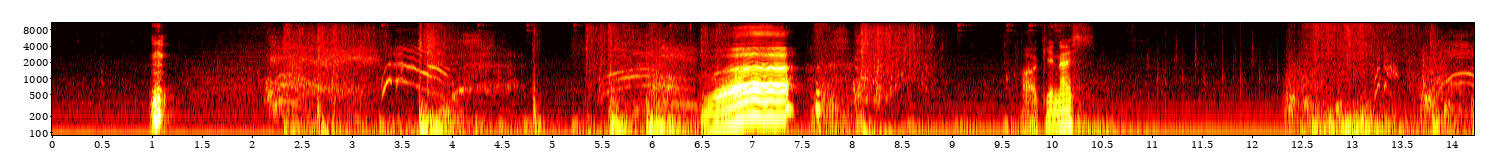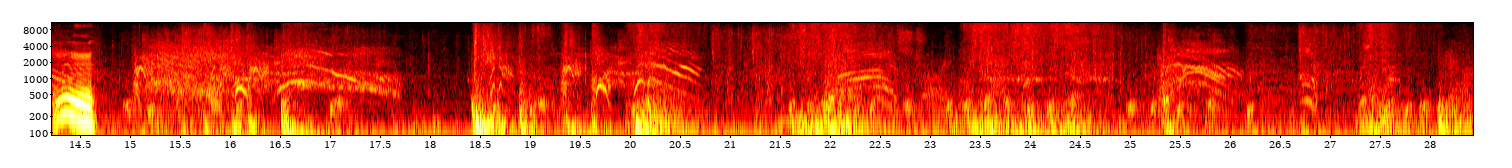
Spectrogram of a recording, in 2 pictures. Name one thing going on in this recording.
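Punches and kicks thud during a fight.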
